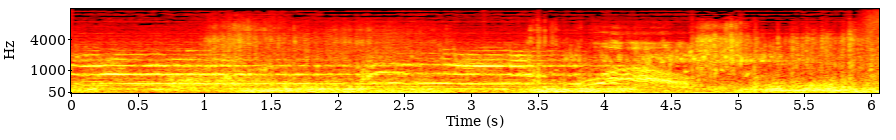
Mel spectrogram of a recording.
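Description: Whale calls from an animated whale: one long, steady call held for about three and a half seconds, then shorter wavering calls, over a low rumble. The whale is caught in a shipwreck's rigging and struggling, so these are distress calls.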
